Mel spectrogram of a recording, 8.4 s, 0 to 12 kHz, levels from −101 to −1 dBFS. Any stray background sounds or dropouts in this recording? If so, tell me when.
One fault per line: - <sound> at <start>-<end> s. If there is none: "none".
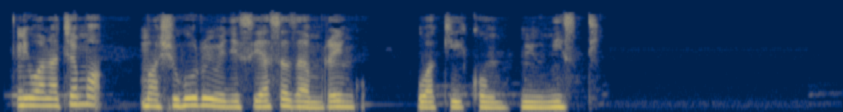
none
